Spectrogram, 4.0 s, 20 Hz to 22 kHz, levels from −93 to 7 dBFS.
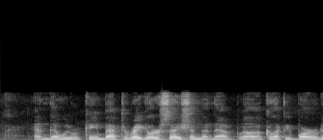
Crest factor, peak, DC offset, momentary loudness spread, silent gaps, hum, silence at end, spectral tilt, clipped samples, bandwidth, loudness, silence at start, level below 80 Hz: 18 dB; 0 dBFS; under 0.1%; 6 LU; none; none; 0 s; -7 dB/octave; under 0.1%; 7.8 kHz; -18 LUFS; 0.4 s; -54 dBFS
